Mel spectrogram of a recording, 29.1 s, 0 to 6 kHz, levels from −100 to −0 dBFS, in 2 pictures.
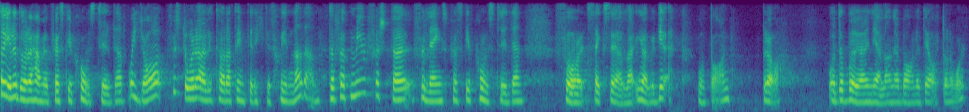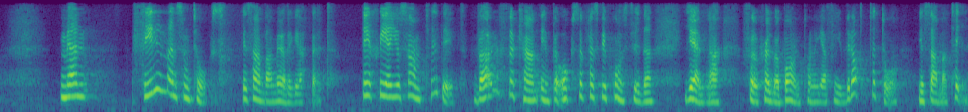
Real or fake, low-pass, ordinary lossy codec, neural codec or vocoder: fake; 5.4 kHz; none; codec, 16 kHz, 1.1 kbps, Voila-Tokenizer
